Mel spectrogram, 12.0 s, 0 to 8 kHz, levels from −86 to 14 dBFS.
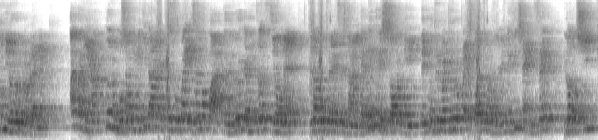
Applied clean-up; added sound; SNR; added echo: neural separator model SepFormer DNS4.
